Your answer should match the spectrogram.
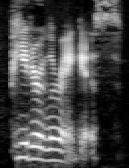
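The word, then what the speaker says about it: Peter Lerangis: Peter Larangis. Good for you, Peter. That's how you pronounce it.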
